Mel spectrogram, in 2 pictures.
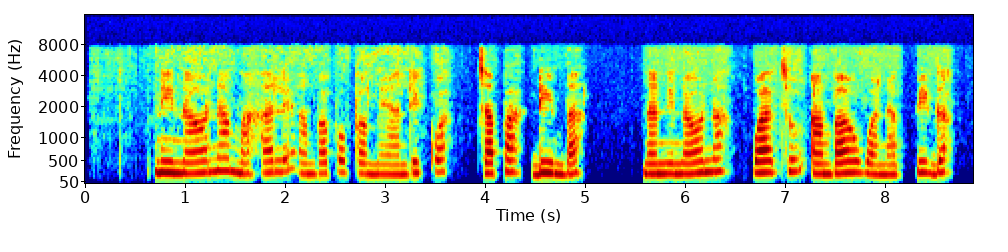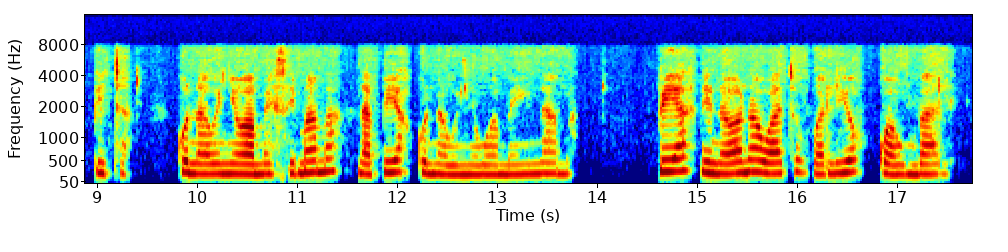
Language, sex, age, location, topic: Swahili, female, 18-24, Nakuru, government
